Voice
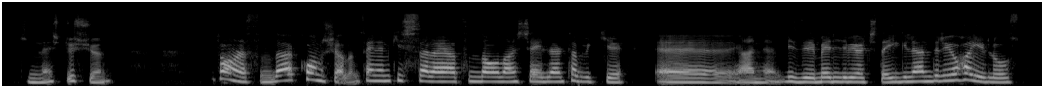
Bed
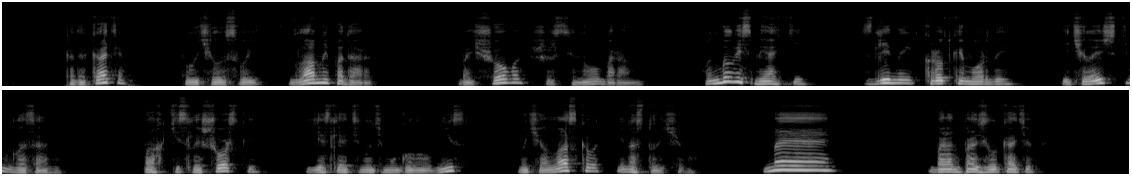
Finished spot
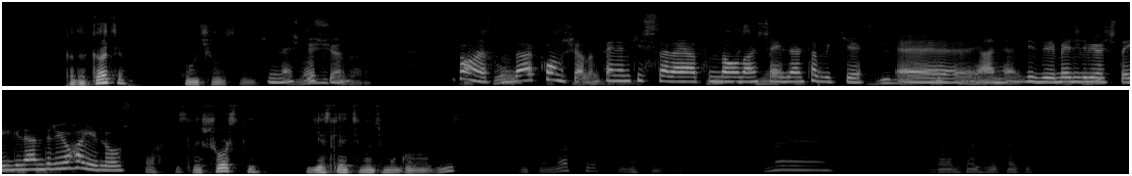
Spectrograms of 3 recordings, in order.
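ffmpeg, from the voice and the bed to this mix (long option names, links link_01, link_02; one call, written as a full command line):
ffmpeg -i stem1.wav -i stem2.wav -filter_complex "[0:a]adelay=2400,volume=-5.5dB[link_01];[1:a]volume=16dB,afade=type=out:start_time=1.71:duration=0.58:silence=0.11885,afade=type=in:start_time=13.02:duration=0.64:silence=0.133352,afade=type=out:start_time=14.62:duration=1.36:silence=0.0398107[link_02];[link_01][link_02]amix=inputs=2:normalize=0" out.wav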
